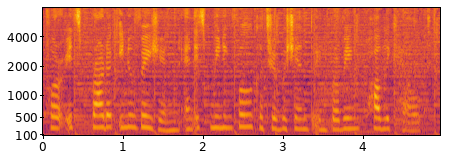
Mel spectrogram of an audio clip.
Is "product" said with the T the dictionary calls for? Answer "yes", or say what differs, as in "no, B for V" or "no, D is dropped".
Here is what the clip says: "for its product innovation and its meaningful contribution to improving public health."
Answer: yes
